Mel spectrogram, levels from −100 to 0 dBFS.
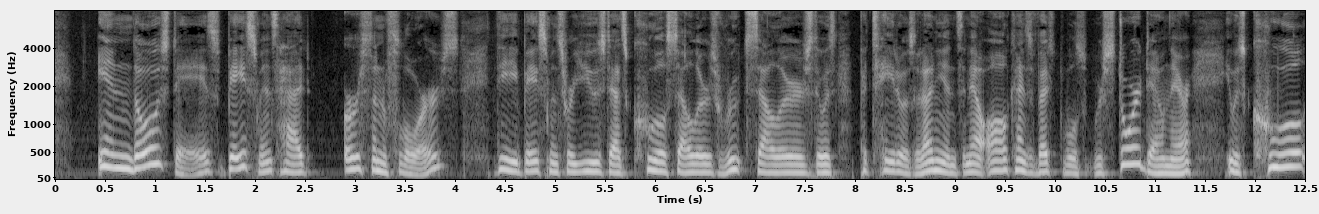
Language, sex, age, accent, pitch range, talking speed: English, female, 50-69, American, 140-180 Hz, 165 wpm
